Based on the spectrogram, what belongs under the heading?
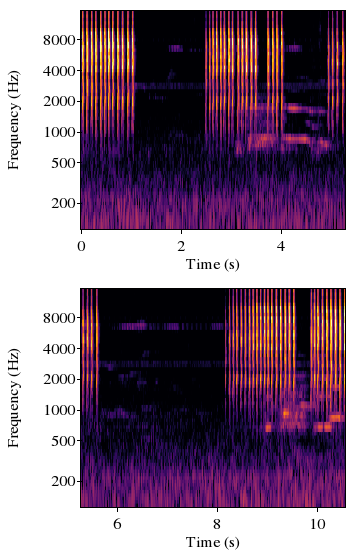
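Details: Combative Eurasian tree sparrows give clear rolling chatter. Fast, buzzy chirp strings last one to two seconds each and are separated by silent gaps, with faint soft notes in the pauses.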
